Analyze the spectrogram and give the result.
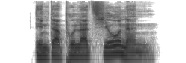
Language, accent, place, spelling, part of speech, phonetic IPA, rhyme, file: German, Germany, Berlin, Interpolationen, noun, [ɪntɐpolaˈt͡si̯oːnən], -oːnən, De-Interpolationen.ogg
- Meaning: plural of Interpolation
